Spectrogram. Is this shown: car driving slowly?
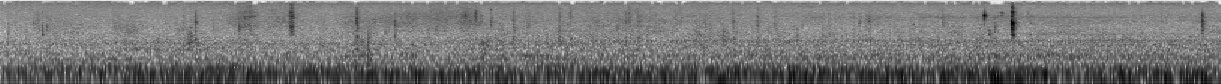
yes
